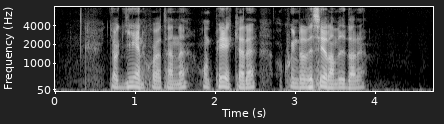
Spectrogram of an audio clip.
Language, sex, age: Swedish, male, 26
